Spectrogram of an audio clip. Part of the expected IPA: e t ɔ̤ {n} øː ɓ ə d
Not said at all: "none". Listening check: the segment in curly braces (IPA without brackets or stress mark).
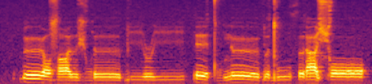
n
